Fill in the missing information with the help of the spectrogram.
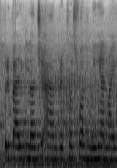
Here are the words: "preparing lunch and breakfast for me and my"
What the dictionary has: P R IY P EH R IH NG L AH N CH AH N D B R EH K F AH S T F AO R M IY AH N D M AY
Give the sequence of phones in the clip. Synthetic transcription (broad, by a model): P R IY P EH R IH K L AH CH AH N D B R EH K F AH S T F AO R M IY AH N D M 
